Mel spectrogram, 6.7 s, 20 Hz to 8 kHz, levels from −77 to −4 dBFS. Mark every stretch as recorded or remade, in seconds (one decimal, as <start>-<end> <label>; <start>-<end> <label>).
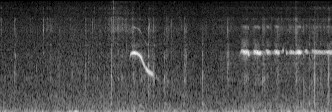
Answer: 0.0-4.4 recorded; 4.4-6.7 remade

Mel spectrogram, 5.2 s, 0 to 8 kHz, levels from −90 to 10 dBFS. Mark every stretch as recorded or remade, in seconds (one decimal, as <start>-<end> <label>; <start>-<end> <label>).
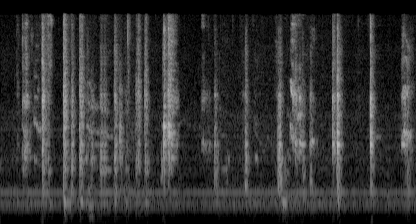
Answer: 0.0-5.2 recorded

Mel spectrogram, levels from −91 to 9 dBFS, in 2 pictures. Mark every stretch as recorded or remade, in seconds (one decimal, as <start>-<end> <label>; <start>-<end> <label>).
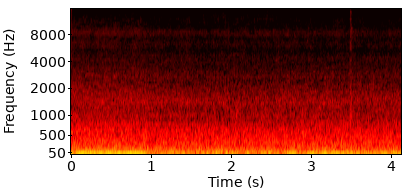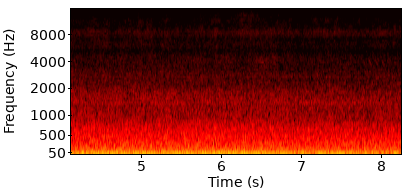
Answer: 0.0-0.6 remade; 0.6-8.3 recorded

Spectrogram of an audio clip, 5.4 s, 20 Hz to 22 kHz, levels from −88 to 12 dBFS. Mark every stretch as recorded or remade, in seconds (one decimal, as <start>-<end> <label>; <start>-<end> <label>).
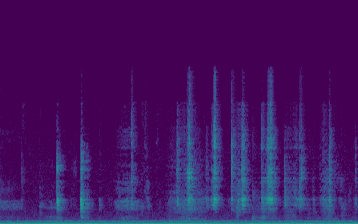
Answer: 0.0-3.8 recorded; 3.8-4.8 remade; 4.8-5.4 recorded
